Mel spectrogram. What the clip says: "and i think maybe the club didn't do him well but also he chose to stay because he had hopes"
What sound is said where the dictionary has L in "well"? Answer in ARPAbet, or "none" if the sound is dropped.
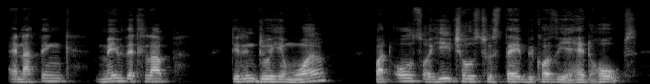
L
